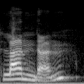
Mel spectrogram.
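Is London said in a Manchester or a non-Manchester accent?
non-Manchester. Said in an accent other than the speaker's own.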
